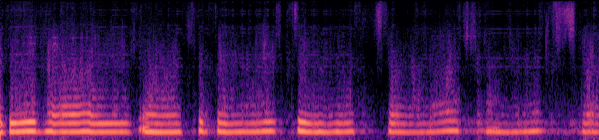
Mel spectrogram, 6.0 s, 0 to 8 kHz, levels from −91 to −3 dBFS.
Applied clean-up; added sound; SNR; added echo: neural separator model SepFormer DNS4.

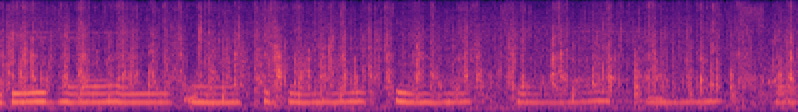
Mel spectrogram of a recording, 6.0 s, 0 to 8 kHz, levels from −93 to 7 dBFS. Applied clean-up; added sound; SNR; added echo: none; Livestock, farm animals, working animals; 1 dB; none.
